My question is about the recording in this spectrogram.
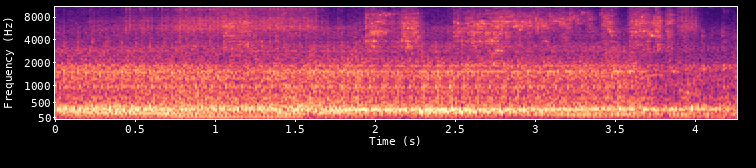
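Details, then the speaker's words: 1997 military Land Rover Defender 90 converted to 300Tdi with LT77 gearbox, idling on a chilly morning: a steady high squeal in forward gears only, not in reverse, with no clunk; clutch or bearing suspected, possibly low gearbox oil; unconfirmed. "You see, it sounds like a clutch or something's gone in the bearing, but everything seems to be okay. It's just when you put it into forward gears, it makes that screeching."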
